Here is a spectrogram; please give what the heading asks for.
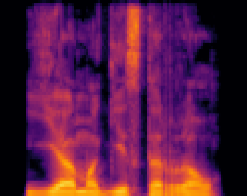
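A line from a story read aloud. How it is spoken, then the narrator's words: Plain. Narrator (Russian): сказал Ричард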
